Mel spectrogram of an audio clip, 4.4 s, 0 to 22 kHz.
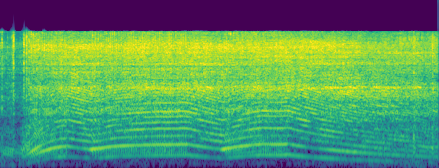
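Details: Partner P352 chainsaw after ignition module replacement and gap set (previously no spark, no start): starts cleanly, revs up and down smoothly with clear buzzing pitch following throttle, no misfire; normal running.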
